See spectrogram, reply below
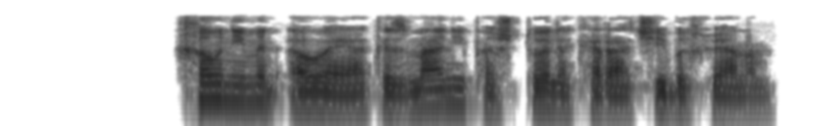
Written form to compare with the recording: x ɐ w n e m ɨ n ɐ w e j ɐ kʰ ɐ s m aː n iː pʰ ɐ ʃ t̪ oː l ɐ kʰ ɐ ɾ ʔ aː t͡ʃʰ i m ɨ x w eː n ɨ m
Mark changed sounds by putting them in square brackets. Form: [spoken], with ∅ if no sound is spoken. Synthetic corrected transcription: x ɐ w n [i] m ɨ n ɐ w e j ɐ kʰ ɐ [z] m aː n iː pʰ ɐ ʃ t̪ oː l ɐ kʰ ɐ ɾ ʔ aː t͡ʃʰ i [b] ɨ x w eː n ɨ m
